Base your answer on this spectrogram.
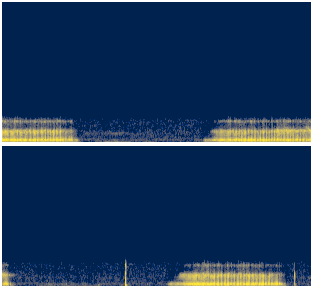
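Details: Dog snoring: slow, regular rasping snores on each breath with quiet pauses between, in a quiet room.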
